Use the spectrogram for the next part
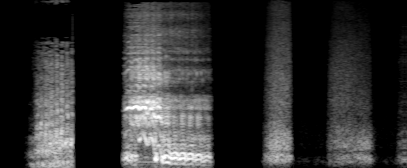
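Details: A wild horse gives several short whinnies, loud and wavering, separated by silent pauses.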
